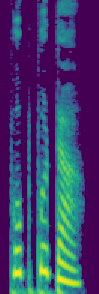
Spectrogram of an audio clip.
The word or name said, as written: ಪೈಪಾಡು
